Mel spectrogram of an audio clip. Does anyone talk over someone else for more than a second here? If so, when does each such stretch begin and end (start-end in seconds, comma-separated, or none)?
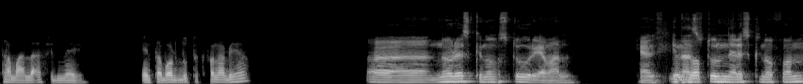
none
